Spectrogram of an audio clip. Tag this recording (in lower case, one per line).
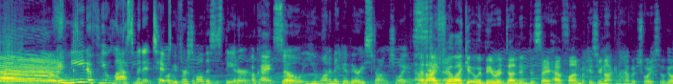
speech
music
